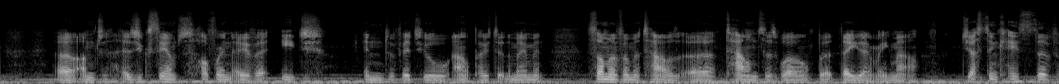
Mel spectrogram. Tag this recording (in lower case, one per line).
speech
